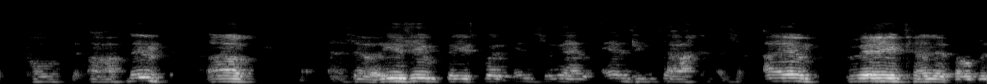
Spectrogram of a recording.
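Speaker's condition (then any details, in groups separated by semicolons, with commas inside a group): Cerebral palsy; uses one hand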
